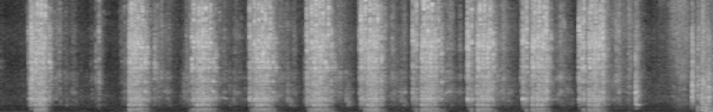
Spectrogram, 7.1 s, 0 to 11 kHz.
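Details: Stihl 180 chainsaw after piston and crankshaft seal replacement, carburetor and tank empty, choke closed: about nine rasping pull-cord strokes, roughly one a second, never fires; too much oil in cylinder, started once a little petrol was sprayed in.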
